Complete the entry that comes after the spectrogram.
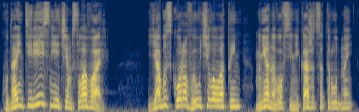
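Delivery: put-on eager little girl, boasting lightly; young girl voice. A narrator's reading. Maggie voiced by narrator.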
